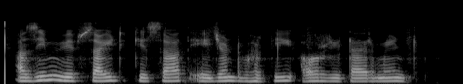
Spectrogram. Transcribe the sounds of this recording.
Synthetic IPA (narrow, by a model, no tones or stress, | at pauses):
ɐziːmʋeːbsaːɪʈkesaːt̪ʰeːd͡ʒə̃ɳʈbʱɐɾt̪iɔːɾːɪʈaːjəɾmẽːɳʈ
